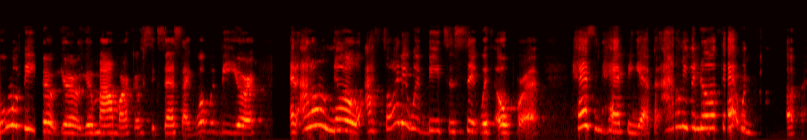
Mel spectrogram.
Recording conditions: video call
